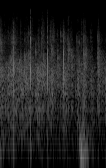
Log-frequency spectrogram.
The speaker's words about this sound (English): And the winner is, well, first of all, you both did a great job. so another round of applause for both of our competitors.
